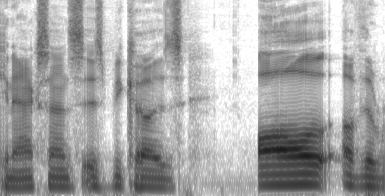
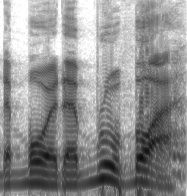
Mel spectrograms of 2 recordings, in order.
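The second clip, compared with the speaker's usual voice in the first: put-on Jamaican accent; 2 semitones higher, 7 dB louder than usual. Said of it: "you're allowed to say the bum clot".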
